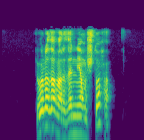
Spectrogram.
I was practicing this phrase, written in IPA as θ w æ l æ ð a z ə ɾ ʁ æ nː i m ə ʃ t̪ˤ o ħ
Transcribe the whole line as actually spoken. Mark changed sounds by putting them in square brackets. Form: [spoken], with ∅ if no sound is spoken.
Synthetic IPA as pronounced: θ w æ l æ ð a [ʁ] ə ɾ [ð] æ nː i m ə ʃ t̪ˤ o ħ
